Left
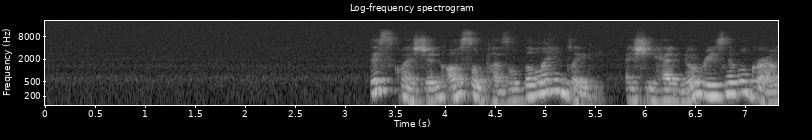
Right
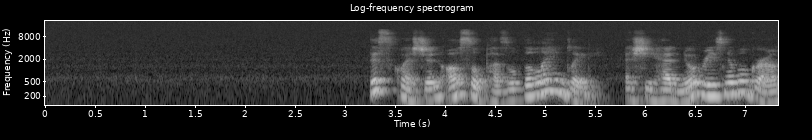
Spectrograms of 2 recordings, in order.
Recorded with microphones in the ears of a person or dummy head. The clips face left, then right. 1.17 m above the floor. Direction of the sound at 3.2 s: 45° right (ahead or behind).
